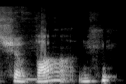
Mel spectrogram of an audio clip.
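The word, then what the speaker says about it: Siobhan: in this no no that's a no it's sioban um kwor so no a conar don't you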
